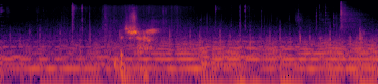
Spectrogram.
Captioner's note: speaks German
